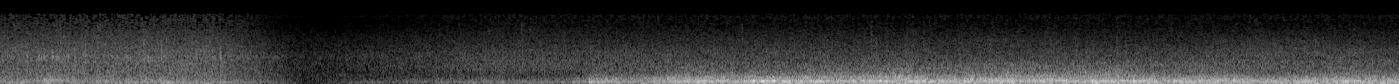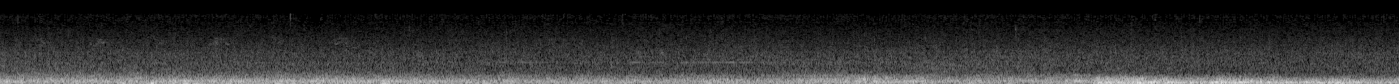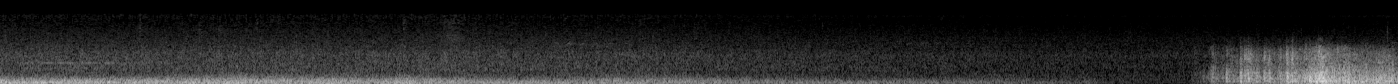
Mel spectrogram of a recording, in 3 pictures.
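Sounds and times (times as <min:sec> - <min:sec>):
steady hiss of rain: 0:00.0 - 0:41.9
deep rolling thunder in a heavy thunderstorm: 0:05.7 - 0:35.4, 0:40.0 - 0:41.9.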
